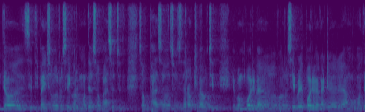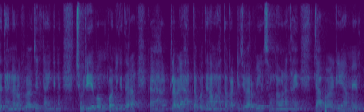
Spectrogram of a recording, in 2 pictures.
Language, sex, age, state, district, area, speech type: Odia, male, 18-30, Odisha, Khordha, rural, spontaneous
